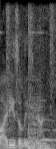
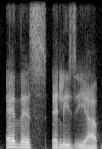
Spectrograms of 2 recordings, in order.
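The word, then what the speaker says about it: Aedes Elysiae: Well, it is Greek and it's not even correctly pronounced. It's Edes Elysia, but anyway.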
